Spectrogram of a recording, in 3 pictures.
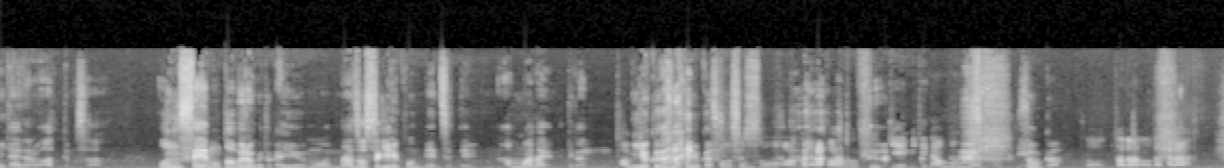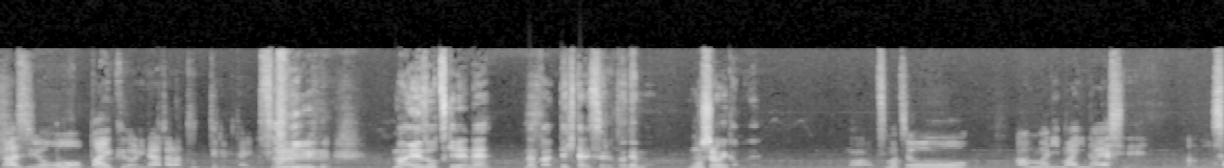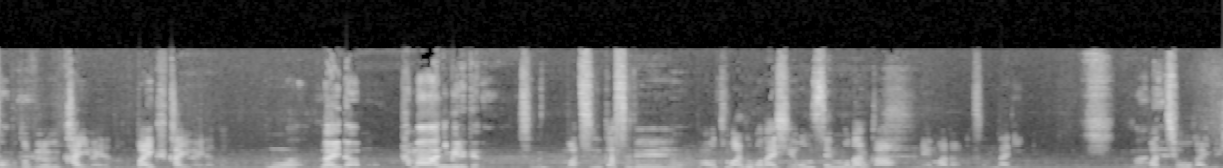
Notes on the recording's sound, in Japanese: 北海道は厚真町に移住した僕たちが。ドライブトーク。車の音が入っていますが今後音質は改善していけるよう努力します。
